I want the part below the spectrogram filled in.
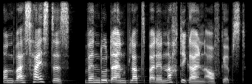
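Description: A reader voicing an impulsive young woman who speaks up in urgent, indignant bursts, raised a little higher and louder than the narration. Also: brisk, dry recording, studio quality. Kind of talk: audiobook character reading.

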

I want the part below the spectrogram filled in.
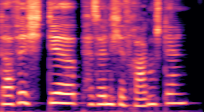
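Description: A woman's voice: on the high side, moderate pace, dark tone, voice pushed up, close to an everyday voice. A woman reading the lines of a curious, polite young woman who asks eager, apologetic questions.

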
